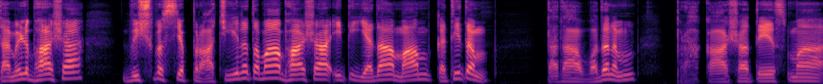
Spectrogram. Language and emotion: Sanskrit, happy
